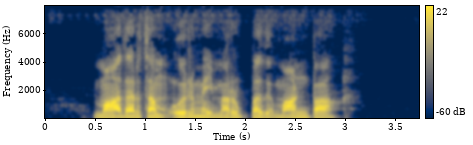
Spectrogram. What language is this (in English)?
Tamil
